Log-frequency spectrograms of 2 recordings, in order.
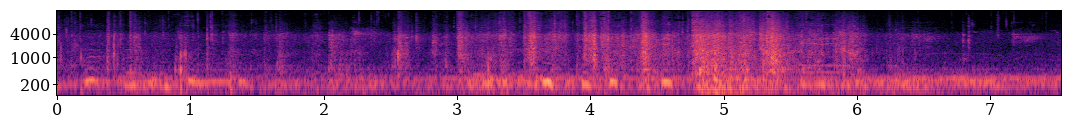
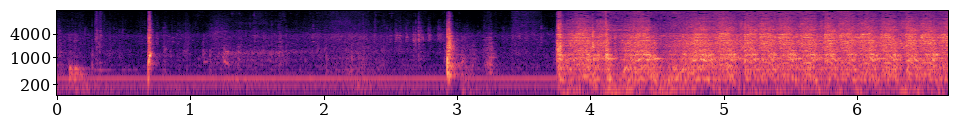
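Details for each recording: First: Land Rover 90 with a normally aspirated diesel, unstarted for eight years, oil put down the bores first: slow, steady cranking at two to three turns a second with no firing; cranks but won't start. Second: Normally aspirated diesel in a Land Rover 90, unstarted for eight years, oil put in cylinders: quiet clicks, then after about four seconds catches and settles into loud, steady clatter; starts and keeps running.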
